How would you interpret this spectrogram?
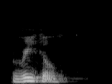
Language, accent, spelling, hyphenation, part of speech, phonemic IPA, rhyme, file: English, Southern England, regal, re‧gal, adjective / noun, /ˈɹiːɡəl/, -iːɡəl, LL-Q1860 (eng)-regal.wav
- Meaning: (adjective) 1. Of, pertaining to, or suitable for royalty 2. Befitting a monarch 3. Befitting a monarch.: Befitting a king or emperor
